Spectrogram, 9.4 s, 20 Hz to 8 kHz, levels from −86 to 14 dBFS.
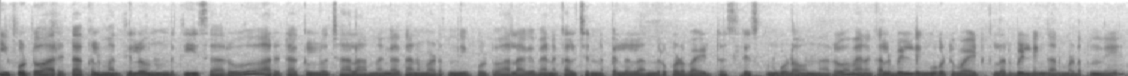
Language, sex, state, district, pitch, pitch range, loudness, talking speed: Telugu, female, Andhra Pradesh, Sri Satya Sai, 170 Hz, 160-175 Hz, -16 LUFS, 190 wpm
